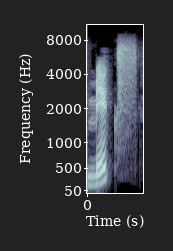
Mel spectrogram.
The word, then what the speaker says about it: Mx: It's pronounced mix. It is MX, and it is in the Oxford English Dictionary.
